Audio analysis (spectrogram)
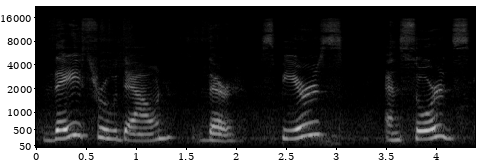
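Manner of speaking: clear, measured Bible story reading; storyteller voice reading scripture; story narration. Acted. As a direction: tell the story to listeners, evenly paced. Reads Bible story aloud.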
